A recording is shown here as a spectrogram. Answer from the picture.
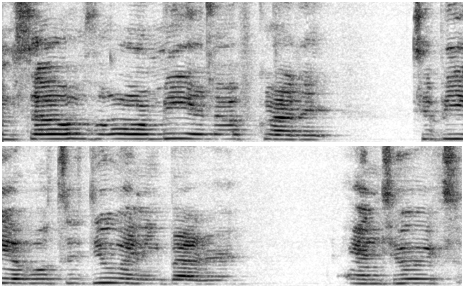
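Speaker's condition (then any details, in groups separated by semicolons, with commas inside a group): Cerebral palsy; brain injury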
